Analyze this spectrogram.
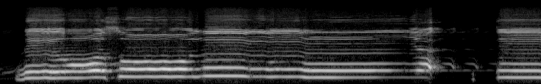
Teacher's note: گے، اور یہاں پہ ہم یاتی نہیں کریں گے، یہاں پہ جزم ہے تو ہم یہاں پہ حمزہ کو جھٹکا دے کے پڑھیں گے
